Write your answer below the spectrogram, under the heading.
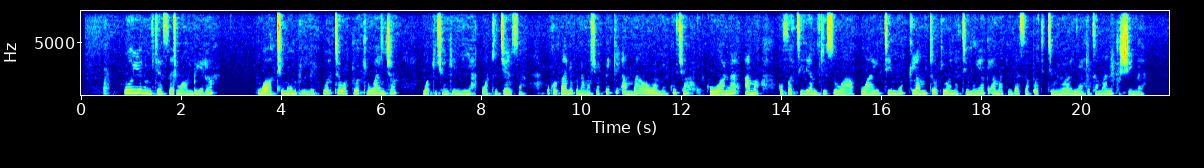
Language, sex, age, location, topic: Swahili, male, 25-35, Nakuru, government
